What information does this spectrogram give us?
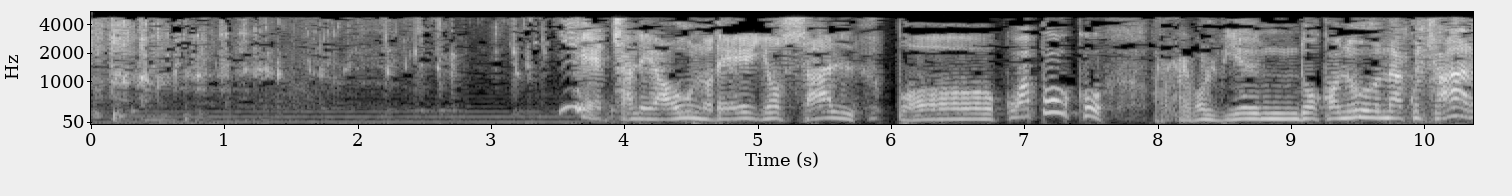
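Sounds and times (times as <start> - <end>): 
water being poured into glasses: 0.0 - 4.2
speech: 3.5 - 10.3.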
